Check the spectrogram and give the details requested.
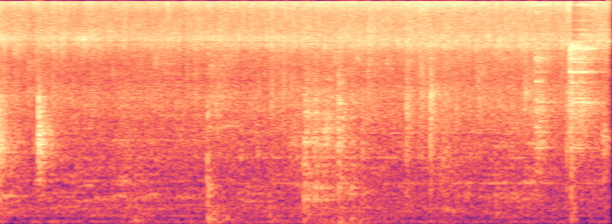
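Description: Chopped onions sizzling in hot oil in a frying pan as they sauté towards translucent, with a few sharp knocks against the pan: two at the start, one in the middle and one near the end.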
